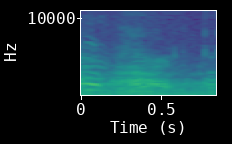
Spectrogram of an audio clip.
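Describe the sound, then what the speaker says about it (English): Goose-like birds honk continuously in the background by a lakeshore setting, a dense, steady chorus of overlapping calls at moderate distance with no talk. "If you're listening to the birds in the background, sounds almost like I'm at the lakeshore."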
